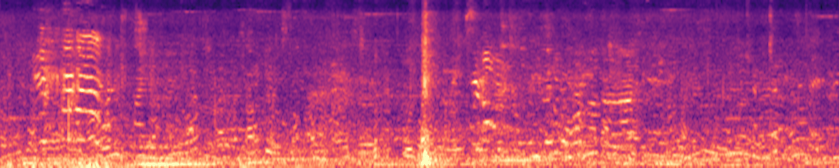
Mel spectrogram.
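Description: People chatter in the distance outdoors.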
